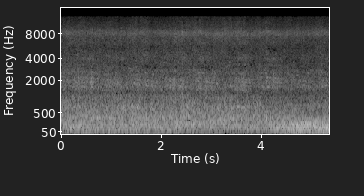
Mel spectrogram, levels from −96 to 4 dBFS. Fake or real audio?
fake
